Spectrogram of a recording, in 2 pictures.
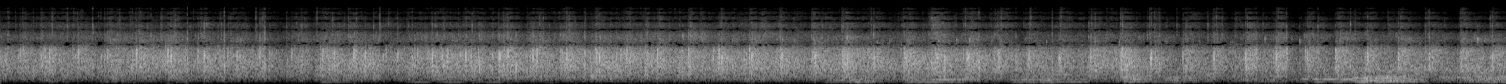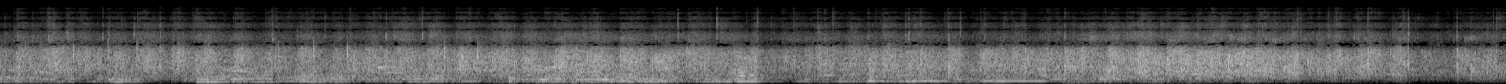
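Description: Crowd applauding continuously and loudly, with a rise near the end. From about eight seconds in, music with slow, held notes plays beneath the clapping.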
